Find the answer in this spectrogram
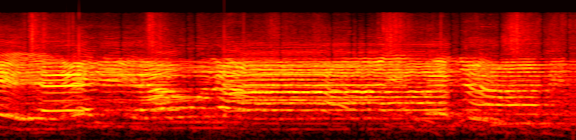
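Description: A large chorus of women and girls singing together unaccompanied, a traditional Swazi maidens' song. Long held notes slide down in pitch at the ends of phrases, about a second in and again near the end.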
